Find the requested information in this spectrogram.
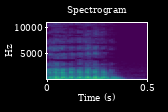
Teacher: pronunciarla como una vibrante múltiple, así muy marcada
